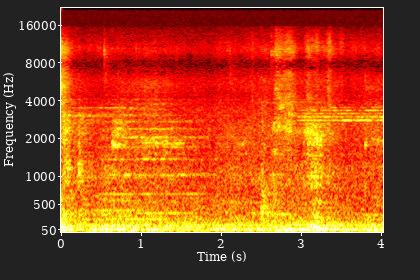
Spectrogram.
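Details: Only a quiet, low vehicle rumble with faint passing traffic noise is heard, with no animal calls.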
